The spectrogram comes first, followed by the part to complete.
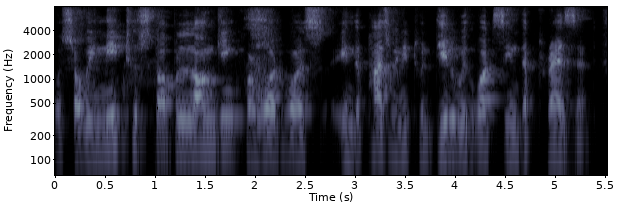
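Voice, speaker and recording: A man's voice: fairly high pitch, normal speed, darkish tone, a little hiss or hum. A man hosting a live-streamed mentoring show from a room at home, coaching guests on sales in an instructive way with frequent fillers.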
